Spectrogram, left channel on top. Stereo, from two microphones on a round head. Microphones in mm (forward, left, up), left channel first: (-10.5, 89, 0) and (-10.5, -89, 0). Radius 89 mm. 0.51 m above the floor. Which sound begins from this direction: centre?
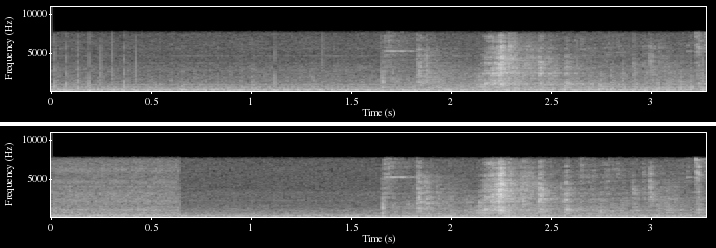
Keys jangling, at 1.6 s.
